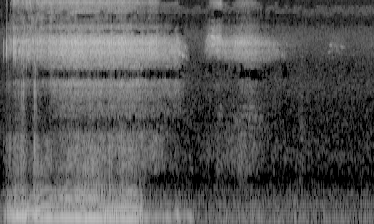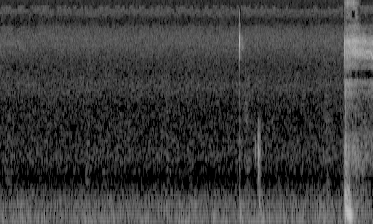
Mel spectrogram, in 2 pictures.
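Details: Cavalier King Charles Spaniel asleep and snoring hard: a loud, low, vibrating snore lasting about two seconds at the start, then quiet breathing and near silence, ending with one short sharp click.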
